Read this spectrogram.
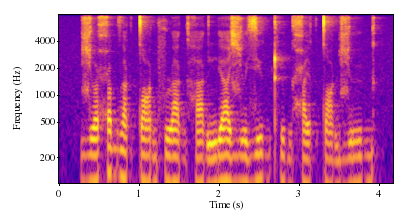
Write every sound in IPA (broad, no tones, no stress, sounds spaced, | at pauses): ʑ ɵ ħ ɵ ɡ ð a ɡ tˤ o ɡ f ɹ a ɡ h a ɡ nʲ a ʑ ʉ zʲ ɨ ɡ ʈʰ ɨ ɡ ħ e ɡ tˤ o ɡ ʑ ʉ ɡ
